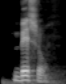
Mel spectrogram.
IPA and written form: ˈbe.so (beso)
